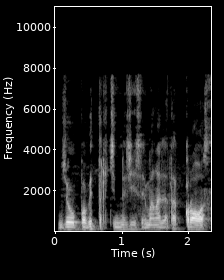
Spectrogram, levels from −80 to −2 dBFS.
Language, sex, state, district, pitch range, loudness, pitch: Hindi, male, Uttar Pradesh, Gorakhpur, 110-115 Hz, -20 LUFS, 110 Hz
